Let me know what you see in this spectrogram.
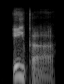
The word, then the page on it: EPA: British English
